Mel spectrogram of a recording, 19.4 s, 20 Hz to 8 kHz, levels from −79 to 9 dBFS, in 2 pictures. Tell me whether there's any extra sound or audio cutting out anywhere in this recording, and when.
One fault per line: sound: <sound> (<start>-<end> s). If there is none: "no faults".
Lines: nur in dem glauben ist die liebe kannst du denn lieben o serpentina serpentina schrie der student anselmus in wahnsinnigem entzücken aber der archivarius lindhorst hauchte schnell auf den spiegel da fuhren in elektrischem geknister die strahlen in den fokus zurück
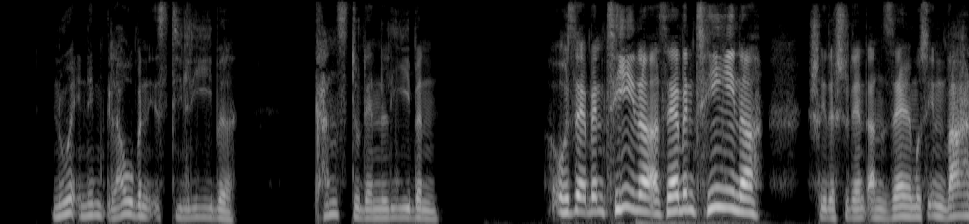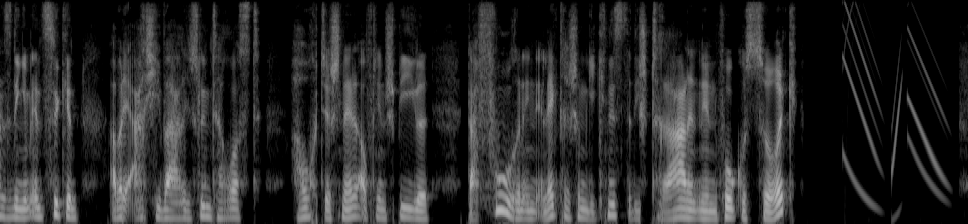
sound: chirp (18.1-19.2 s)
